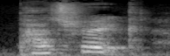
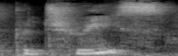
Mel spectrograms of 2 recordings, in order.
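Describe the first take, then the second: First: The name ends with a 'k' sound. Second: The name ends with an 's' sound. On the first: The speaker calls it wrong. "I kept pronouncing his name as" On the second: The speaker calls it right. "his name is pronounced as Patrice"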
